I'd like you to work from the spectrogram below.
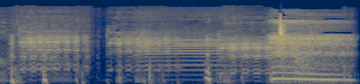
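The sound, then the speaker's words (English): Sheep kept for wool bleating on a farm in a video game: a few short bleats with clicky game sounds, then one longer, steady bleat at the end, moderately loud with no talking. “got Pleat bleats for wool.”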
